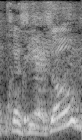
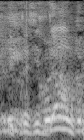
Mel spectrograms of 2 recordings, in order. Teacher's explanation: pour l'homme on prononce pas le T pour la femme on prononce le T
